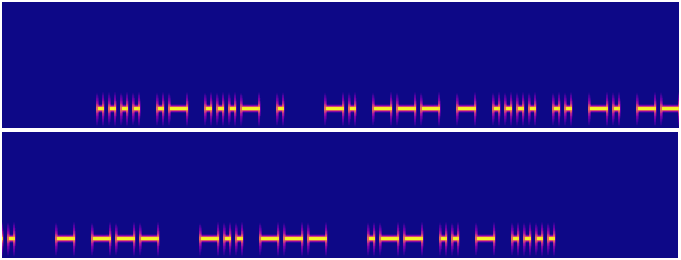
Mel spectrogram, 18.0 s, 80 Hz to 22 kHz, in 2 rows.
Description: Morse code, heard as a keyed tone, about 15 wpm, 700 Hz. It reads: HAVE NOTHING TO DO WITH
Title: Speed-Racing - Sets of 5 Words 15wpm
